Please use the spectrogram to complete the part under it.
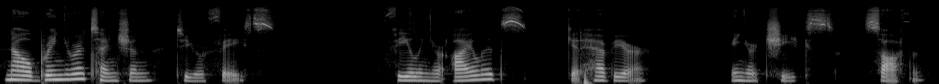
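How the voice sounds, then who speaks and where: A woman leading a guided sleep meditation in a soothing, gentle manner, speaking in short phrases with unhurried pauses. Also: on the low side, fairly even intonation, vocal fry.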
